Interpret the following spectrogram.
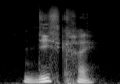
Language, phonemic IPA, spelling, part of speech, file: French, /dis.kʁɛ/, discret, adjective, Fr-discret.ogg
- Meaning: 1. discreet 2. discrete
